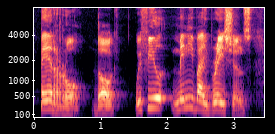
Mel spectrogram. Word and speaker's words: perro: So, perro means dog, but pero means but. When we say perro, dog, we feel many vibrations. But when we say pero, we just feel one touch. When we say perro, dog, we feel many vibrations.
